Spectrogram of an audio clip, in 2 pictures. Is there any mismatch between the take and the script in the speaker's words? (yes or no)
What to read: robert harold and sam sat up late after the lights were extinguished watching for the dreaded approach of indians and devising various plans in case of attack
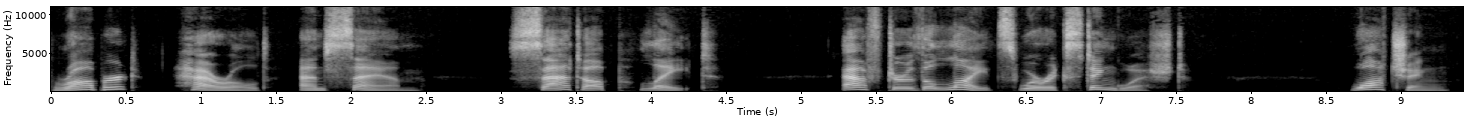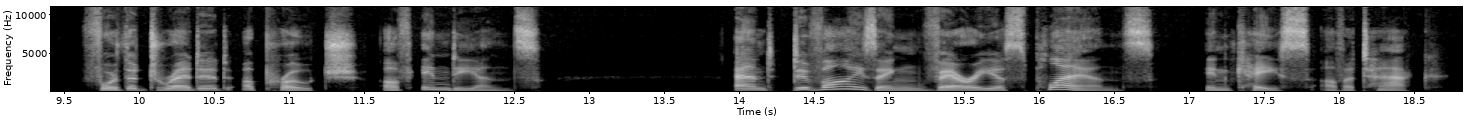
no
